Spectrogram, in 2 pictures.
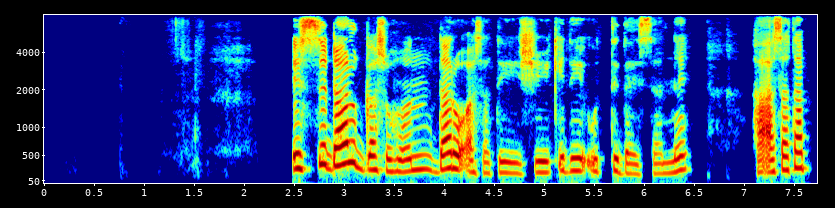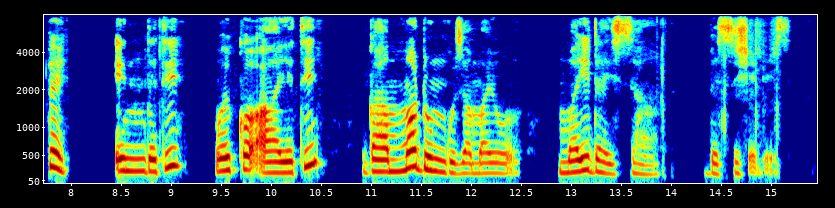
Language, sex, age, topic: Gamo, female, 18-24, government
